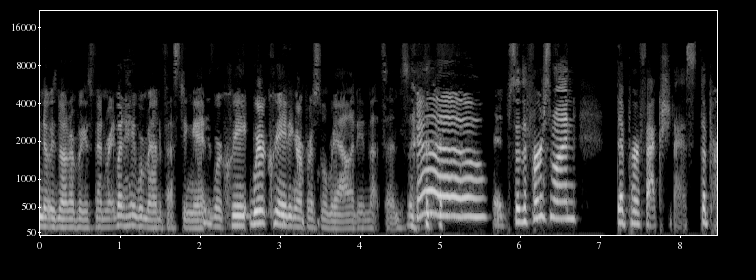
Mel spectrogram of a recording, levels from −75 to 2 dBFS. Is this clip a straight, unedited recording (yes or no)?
no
